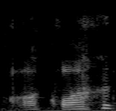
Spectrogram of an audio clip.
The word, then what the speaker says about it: Akua: to remind people that it's pronounced aqua aqua like water. Well, should have been spelled with a Q.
